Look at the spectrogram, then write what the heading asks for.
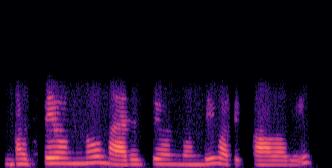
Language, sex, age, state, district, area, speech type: Telugu, female, 18-30, Telangana, Ranga Reddy, urban, conversation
